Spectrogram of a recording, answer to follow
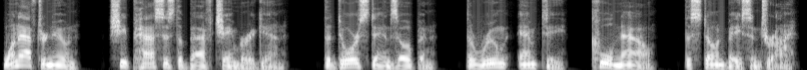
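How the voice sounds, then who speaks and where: A man reading a romance story in a slow, measured narration style. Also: lowish voice, big pitch swings, breathy edge, no room sound, clean studio sound.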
